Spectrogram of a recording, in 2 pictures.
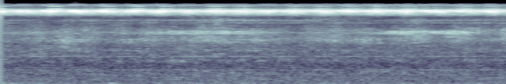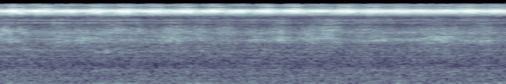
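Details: High, steady chirping of crickets at night, a shrill trill throbbing regularly near four pulses per second, with faint lower tones drifting beneath.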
